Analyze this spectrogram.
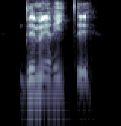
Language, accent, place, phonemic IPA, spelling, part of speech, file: French, France, Lyon, /de.me.ʁi.te/, démériter, verb, LL-Q150 (fra)-démériter.wav
- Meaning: to be unworthy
